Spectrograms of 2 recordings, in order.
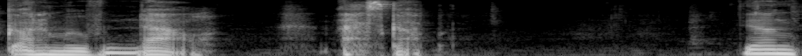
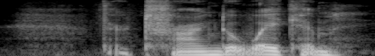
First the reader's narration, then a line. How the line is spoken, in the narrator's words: Young said through gritted teeth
